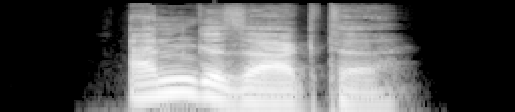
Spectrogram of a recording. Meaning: inflection of angesagt: 1. strong/mixed nominative/accusative feminine singular 2. strong nominative/accusative plural 3. weak nominative all-gender singular
- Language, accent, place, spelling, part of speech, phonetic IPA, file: German, Germany, Berlin, angesagte, adjective, [ˈanɡəˌzaːktə], De-angesagte.ogg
